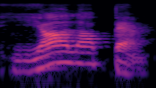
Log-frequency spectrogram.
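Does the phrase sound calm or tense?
calm. It is said calmly in a relaxed, normal voice. The speaker calls it right. "but yalla bam"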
